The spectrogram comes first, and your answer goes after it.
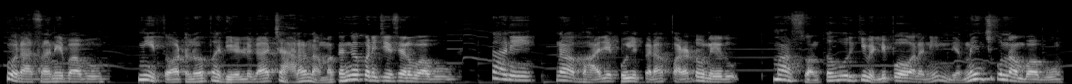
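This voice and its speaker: A man's voice: mid-range voice, lively intonation, moderate pace, faint music behind, natural voice. A man playing a humble, loyal poor garden worker in a moral story, speaking plainly and with deference. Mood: humble, pleading. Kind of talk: dramatised moral story dialogue.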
